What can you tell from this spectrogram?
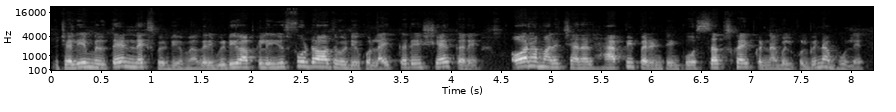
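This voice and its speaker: A woman giving a patient phonics lesson for parents. She poses questions and answers them herself, stretching the vowels as she sounds out short words. Her pitch sits in the middle range. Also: animated, quick pace, a little mellow. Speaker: teacher for parents.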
